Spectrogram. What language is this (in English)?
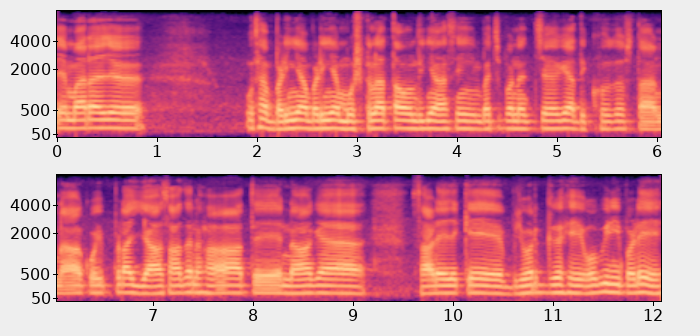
Dogri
